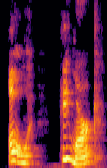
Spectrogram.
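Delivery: high, bashful squeaky greeting; bashful stutter. Acted. President greeting his visitor, bashful and high. Donald greets Mark again.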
